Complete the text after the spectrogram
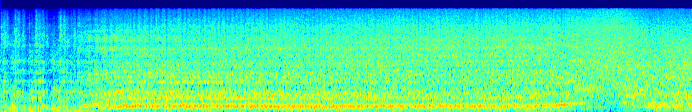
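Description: A race car engine idles with a steady loud rumble.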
